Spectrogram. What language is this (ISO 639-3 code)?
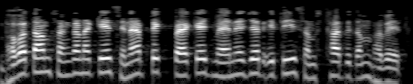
san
